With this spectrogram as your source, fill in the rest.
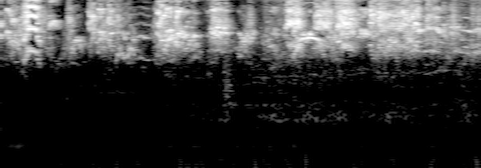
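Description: Many farm birds calling together, a busy, continuous chorus of shrill chirps and squawks with occasional wing flutters, loud and close, no voices.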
